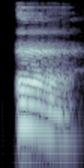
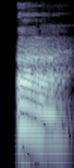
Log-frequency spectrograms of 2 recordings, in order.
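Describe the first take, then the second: First: "Э" as a soft, very brief vowel; "Э" cut very short, jaw and tongue forward; soft ultra-short vowel. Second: "Э" as a hard, very brief vowel; "Э" cut very short, tongue drawn back; hard ultra-short vowel. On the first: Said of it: "Мягкий, сверхкраткий звук". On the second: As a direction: say "Э" hard, jaw forward, tongue pulled back. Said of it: "Твёрдый, сверхкраткий звук". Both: Shown as a demonstration.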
